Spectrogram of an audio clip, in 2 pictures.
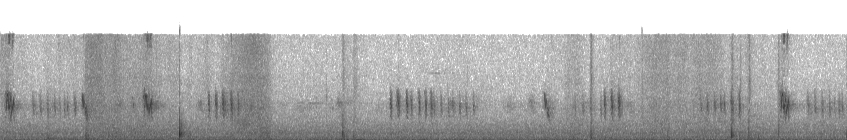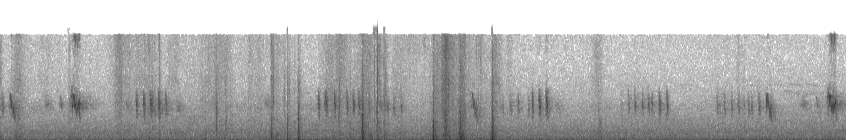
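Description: Small birds chirping in short rapid trills, over and over, above a steady low background hiss. Scattered soft rustles and clicks of cloth come in among them, thickest about two-thirds of the way through, as a heavy silk robe is taken off.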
